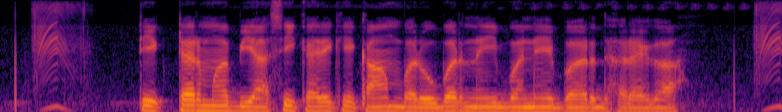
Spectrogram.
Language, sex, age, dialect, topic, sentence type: Chhattisgarhi, male, 18-24, Western/Budati/Khatahi, agriculture, statement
